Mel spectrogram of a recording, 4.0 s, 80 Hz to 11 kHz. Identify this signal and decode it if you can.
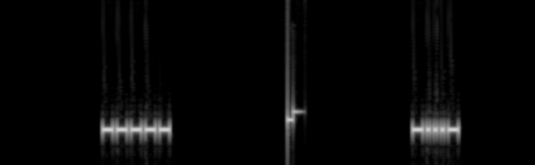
Morse code, heard as a keyed tone, about 46 wpm, 700 Hz. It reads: 0 <BT>
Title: Single Character (Letter:Number:Punctuation:Prosign) Alt 45wpm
